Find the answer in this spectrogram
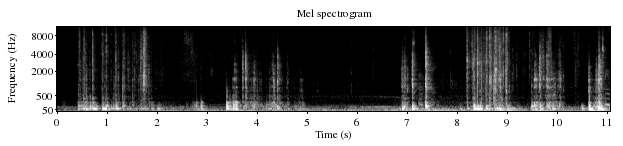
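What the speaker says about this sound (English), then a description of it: "bear with me as I shuffle and lay out these cards" Tarot cards being shuffled and laid out in bursts of riffling and soft slaps, with a long pause in the middle, close and fairly loud, no talking.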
